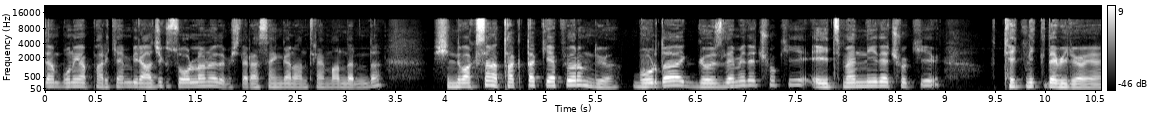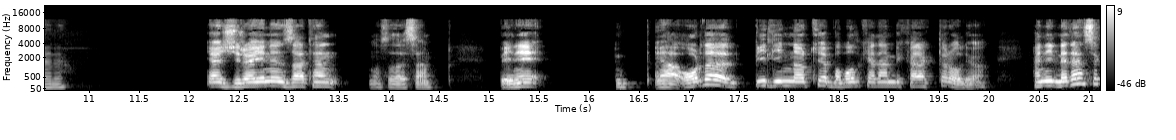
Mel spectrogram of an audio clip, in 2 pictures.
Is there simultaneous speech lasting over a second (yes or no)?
no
